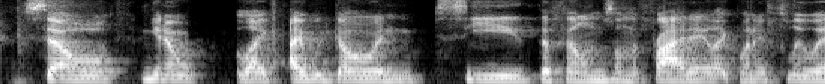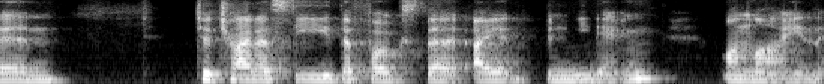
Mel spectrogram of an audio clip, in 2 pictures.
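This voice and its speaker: A woman's plain, everyday voice, fairly low in pitch, with fairly even intonation, on a very clean recording with a silent background. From Canada. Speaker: actress and voice actor. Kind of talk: podcast interview answer. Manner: casual, chatty.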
